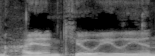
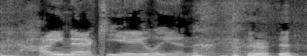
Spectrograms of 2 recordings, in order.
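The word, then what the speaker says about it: Heiankyo Alien: I think my all time favorite is that game Hyankyo Alien. Oh yeah. And somebody on a message board was selling it, and he was like Hynaki Alien. Like, wow, you're not even trying.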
